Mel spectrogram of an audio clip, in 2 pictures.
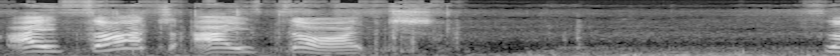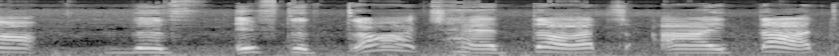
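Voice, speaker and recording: High female reader of silly children's verse, very unhurried, stumbling delivery, faint background noise. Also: fairly bright tone, rough recording. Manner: halting, stumbles over words. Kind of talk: reading playful rhymes and tongue twisters aloud.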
